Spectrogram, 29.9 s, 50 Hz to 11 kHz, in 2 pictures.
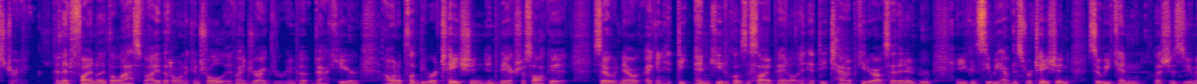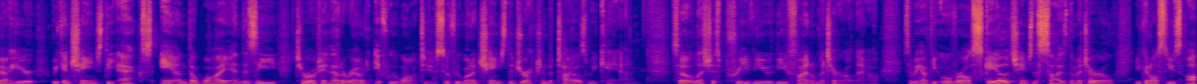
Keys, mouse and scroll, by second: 0.3 click, 1.5 middle click, 1.6 scroll up 1, 1.9 click, 2.2 middle click, 2.2 scroll up 1, 2.7 g, 4.1 middle click, 4.5 middle drag, 5.5-6.3 drag, 6.5 click, 7.0 click, 7.8 middle click, 7.9 click, 8.5 n, 8.9 drag, 9.2 click, 9.6 click, 10.3 Tab, 10.9 middle click, 11.2 middle click, 11.8 click, 12.3 middle click, 12.9 click, 14.0 shift+middle click, 14.5 shift+middle click, 14.9 shift+middle click, 15.1 middle click, 15.4 middle click, 15.9 click, 16.8 click, 17.7-18.9 drag, 19.2 middle click, 19.6 a, 19.9 click, 21.3 middle click, 21.9 shift+middle click, 22.7 click, 23.5 shift+middle click, 23.8 middle click, 24.1 middle click, 24.4 middle click, 24.9 middle click, 25.9-27.9 drag, 28.2 drag, 28.9 click, 29.7-29.9 drag.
